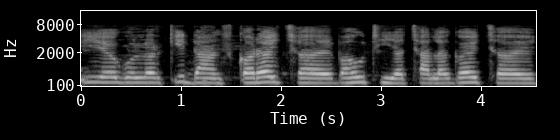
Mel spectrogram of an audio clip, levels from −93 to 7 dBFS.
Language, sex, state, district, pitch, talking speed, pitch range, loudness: Maithili, female, Bihar, Darbhanga, 230 Hz, 145 wpm, 220-240 Hz, -26 LUFS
